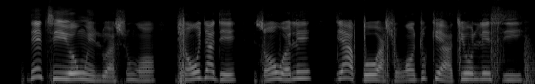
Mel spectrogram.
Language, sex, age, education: Yoruba, female, 30-45, tertiary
